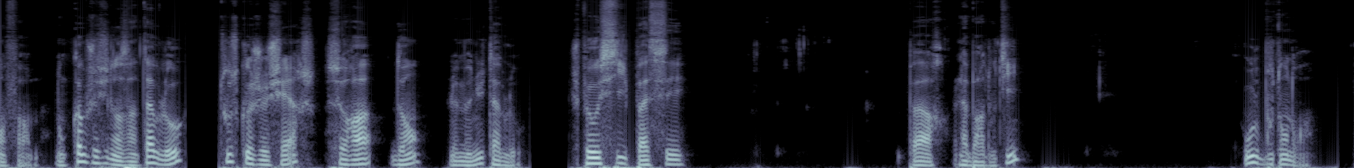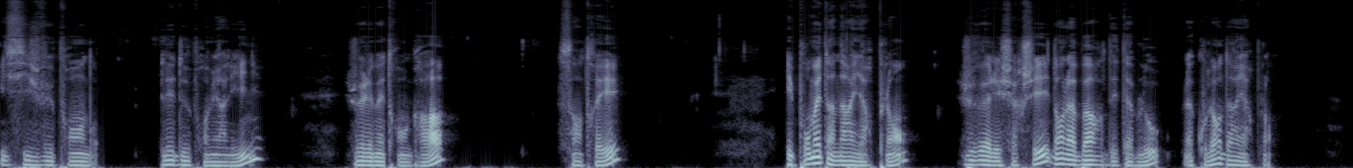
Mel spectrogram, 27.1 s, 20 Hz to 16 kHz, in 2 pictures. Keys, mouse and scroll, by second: 8.1 click, 13.9-16.0 drag, 18.0 click, 20.0 click.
